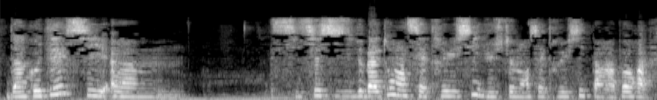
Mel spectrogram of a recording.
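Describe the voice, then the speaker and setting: Low-pitched woman reading tarot, noisy recording. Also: unhurried. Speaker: tarot reader, channel host. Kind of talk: improvised tarot reading addressed to the viewer.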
